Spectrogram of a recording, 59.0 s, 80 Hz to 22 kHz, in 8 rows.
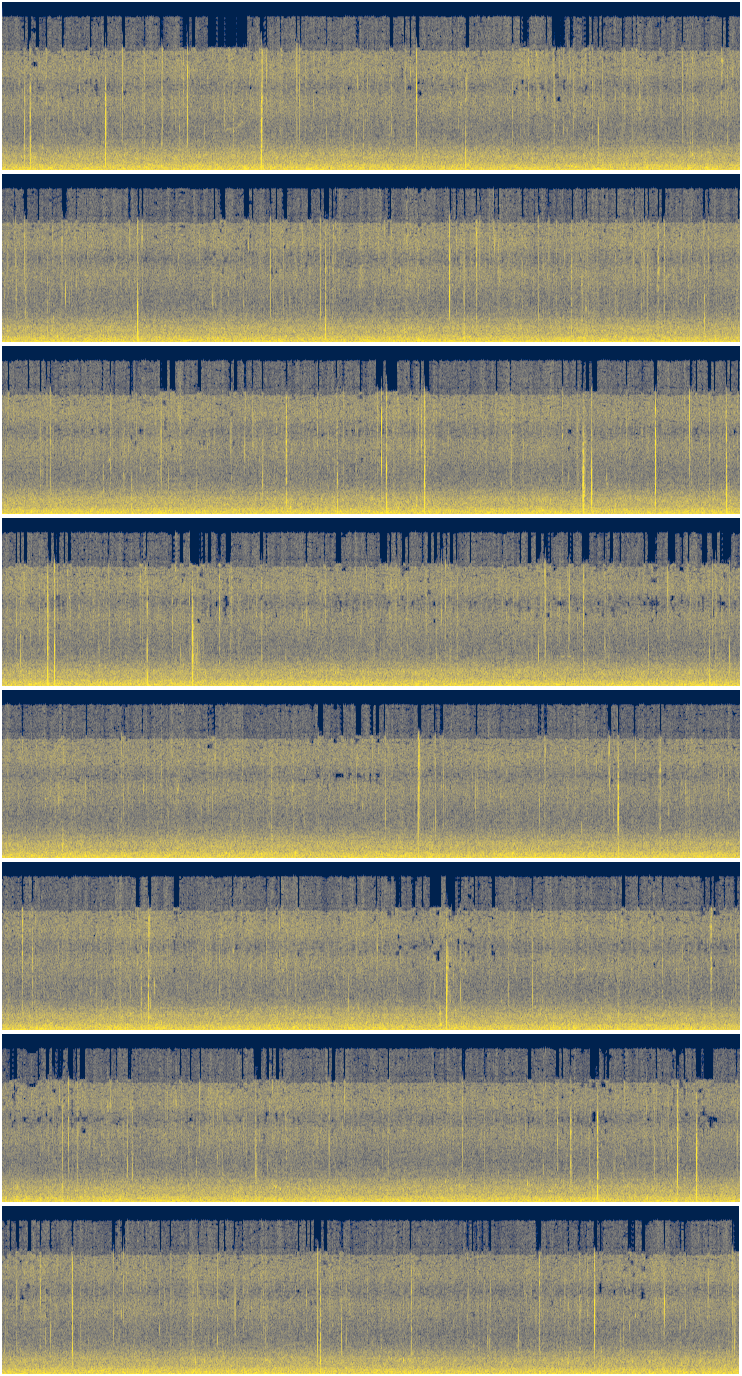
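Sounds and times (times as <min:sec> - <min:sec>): river water flowing: 0:00.0 - 0:59.0
wood fire crackling: 0:00.0 - 0:59.0.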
